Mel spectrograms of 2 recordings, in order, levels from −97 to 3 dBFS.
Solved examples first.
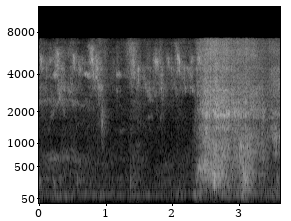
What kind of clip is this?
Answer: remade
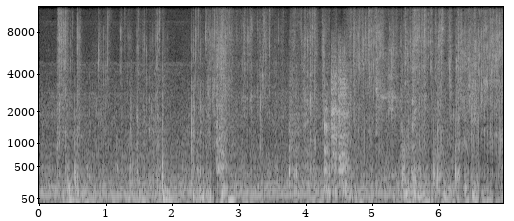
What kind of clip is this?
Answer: recorded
